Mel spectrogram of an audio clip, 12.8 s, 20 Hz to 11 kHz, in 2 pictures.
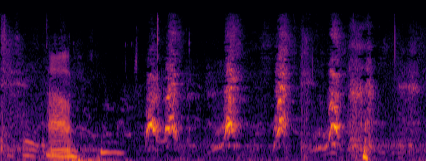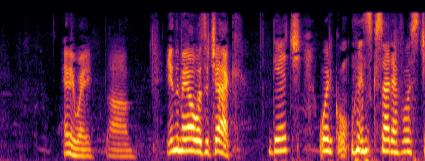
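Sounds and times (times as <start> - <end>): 
dog barking: 2.2 - 5.2
speech: 7.4 - 12.7.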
